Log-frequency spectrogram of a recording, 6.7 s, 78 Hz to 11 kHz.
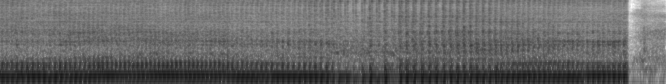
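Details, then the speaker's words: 2001 Yamaha Warrior 350 single-cylinder ATV after a short ride: loud rapid metallic knock on each beat, then shuts off; owner suspected timing chain, but cause was excessive valve clearance ticking. "all right so just took it for that little ride as you can hear it's knocking pretty bad um it does sound like it might be the timing chain i'm not 100 sure but uh we'll tear into it right now and try to figure that out"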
